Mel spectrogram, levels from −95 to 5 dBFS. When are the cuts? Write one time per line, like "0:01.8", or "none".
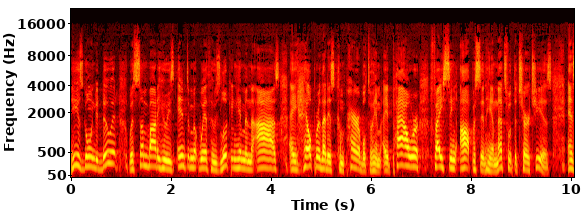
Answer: none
